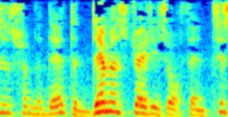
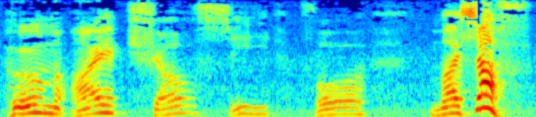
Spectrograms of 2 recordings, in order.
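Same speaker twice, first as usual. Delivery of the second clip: very slow, word by word, swelling on "myself"; drawn-out solemn proclamation; emphatic declamation; 3 dB louder, much slower than usual. Acted. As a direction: draw out each word and land hard on "myself". Stresses Job's individual hope.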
